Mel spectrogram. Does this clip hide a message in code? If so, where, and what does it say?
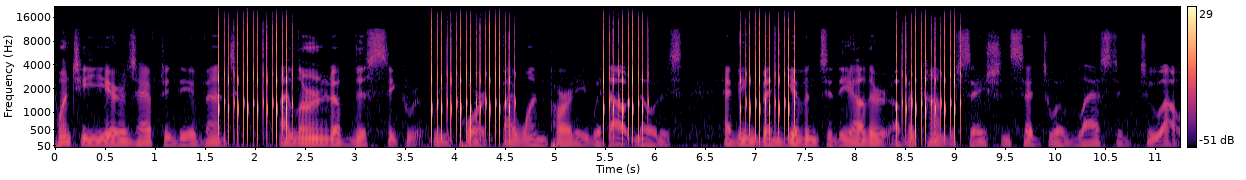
Yes: pulse dialling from 1.6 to 9.1 s, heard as clicks on a phone line, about 10 pulses a second, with speech in English. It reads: 8 9 5 6 7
